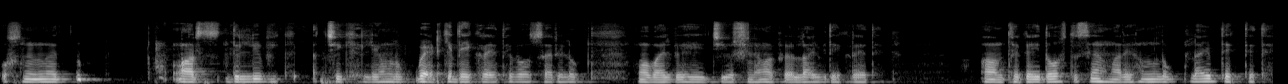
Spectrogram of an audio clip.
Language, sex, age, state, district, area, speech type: Hindi, male, 18-30, Uttar Pradesh, Jaunpur, urban, spontaneous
